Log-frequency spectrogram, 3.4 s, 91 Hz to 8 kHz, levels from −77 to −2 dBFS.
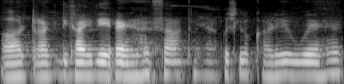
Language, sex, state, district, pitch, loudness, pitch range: Hindi, male, Madhya Pradesh, Umaria, 150 Hz, -21 LUFS, 145-155 Hz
